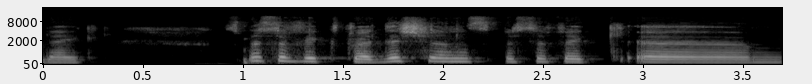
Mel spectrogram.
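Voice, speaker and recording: A woman with a North African accent, medium pitch, dark, mellow tone, ordinary pitch variation and fairly slow pace, in a dry, close sound with no echo. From Libya. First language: Tamazight. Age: 20s. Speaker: artist. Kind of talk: panel discussion. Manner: halting.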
